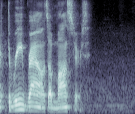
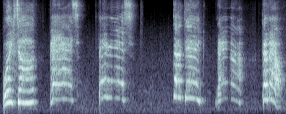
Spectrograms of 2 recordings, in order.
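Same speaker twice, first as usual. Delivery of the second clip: high calling out across the street; yelling names; much slower than usual. Retold or imitated. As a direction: shout names, high and far. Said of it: "just gonna hear me just yell everyone's name".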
